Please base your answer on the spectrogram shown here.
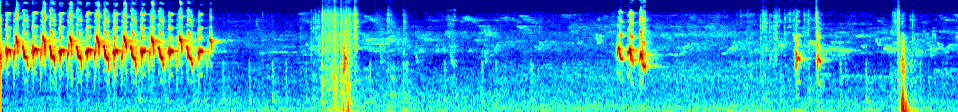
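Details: Yellow-vented bulbul, an actively singing bird used as a lure to make other bulbuls sing quickly: a fast, even chattering trill for about two seconds, then a few short scattered notes and clicks in silence.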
